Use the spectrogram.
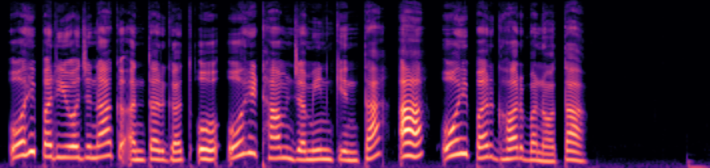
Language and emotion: Maithili, neutral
